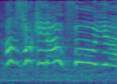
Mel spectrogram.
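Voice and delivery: very high, loud shout; angry protest. Acted. Defending interference to an angry Charlie, shrieked protest. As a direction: yell it in indignant self-defence. Heated quarrel after the fight.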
